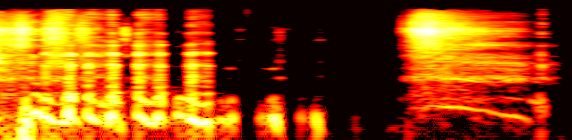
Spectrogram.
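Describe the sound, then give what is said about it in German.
During a group laughter exercise in a circle, a rhythmic burst of laughter fades into a pause, followed by one deep, airy breath drawn in and let out, fairly loud. “und genau, und dann wird dann wieder eingeatmet, tief eingeatmet und dann wird das die zweite Stufe, dann lachen wir bisschen lauter”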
